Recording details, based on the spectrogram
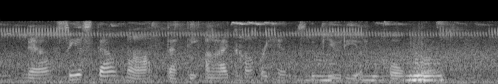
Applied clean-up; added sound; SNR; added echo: none; Cricket; -3 dB; none.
